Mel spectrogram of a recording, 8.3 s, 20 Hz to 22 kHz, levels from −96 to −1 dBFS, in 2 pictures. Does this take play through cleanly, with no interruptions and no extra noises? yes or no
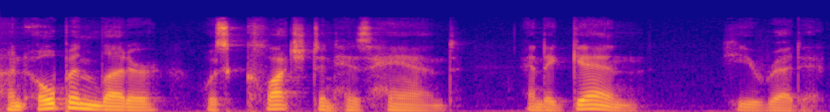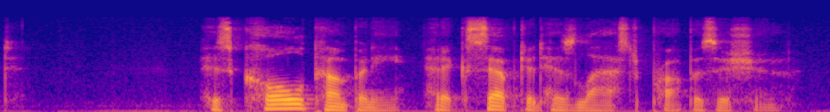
yes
